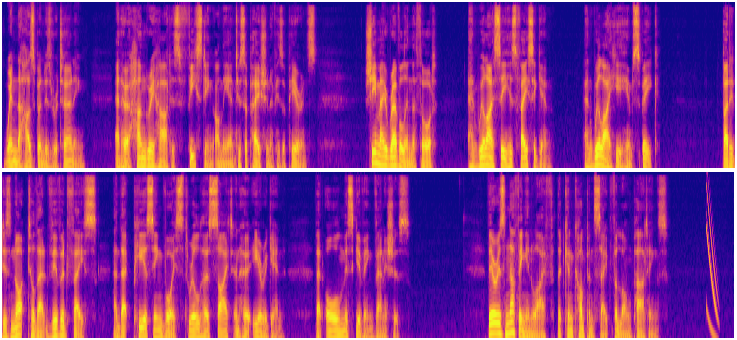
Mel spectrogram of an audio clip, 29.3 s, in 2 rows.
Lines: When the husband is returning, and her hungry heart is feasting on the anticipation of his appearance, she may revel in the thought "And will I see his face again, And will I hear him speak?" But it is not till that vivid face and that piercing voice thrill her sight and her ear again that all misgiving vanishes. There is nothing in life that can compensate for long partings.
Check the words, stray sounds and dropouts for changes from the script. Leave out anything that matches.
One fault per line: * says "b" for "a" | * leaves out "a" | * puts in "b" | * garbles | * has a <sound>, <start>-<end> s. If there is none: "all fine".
* has a chirp, 28.7-29.0 s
